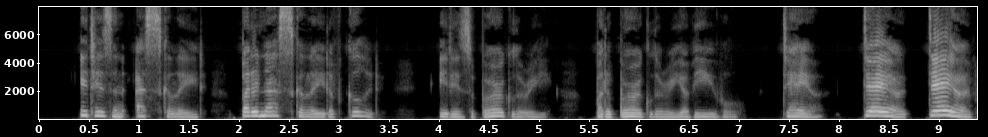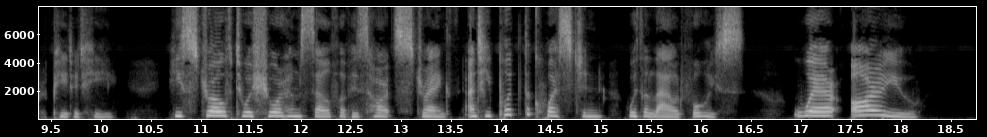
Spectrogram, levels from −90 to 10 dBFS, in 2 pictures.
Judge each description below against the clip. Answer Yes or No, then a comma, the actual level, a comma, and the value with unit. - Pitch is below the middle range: No, high, 230 Hz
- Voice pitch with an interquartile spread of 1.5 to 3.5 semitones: No, average, 5.0 semitones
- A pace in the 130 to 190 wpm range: Yes, average, 140 wpm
